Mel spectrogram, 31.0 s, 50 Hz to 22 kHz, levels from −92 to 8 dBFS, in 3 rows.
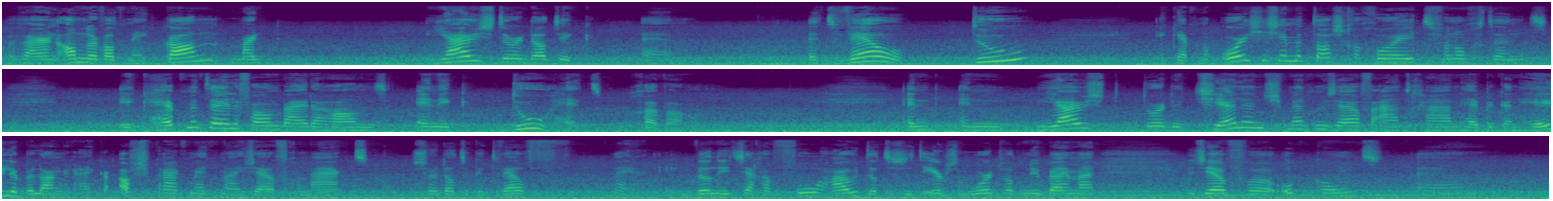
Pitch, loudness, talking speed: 205 Hz, -23 LUFS, 150 wpm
